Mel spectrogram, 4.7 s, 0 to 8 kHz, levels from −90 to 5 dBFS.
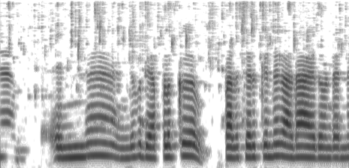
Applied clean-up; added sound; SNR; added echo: classical method Wiener filter.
